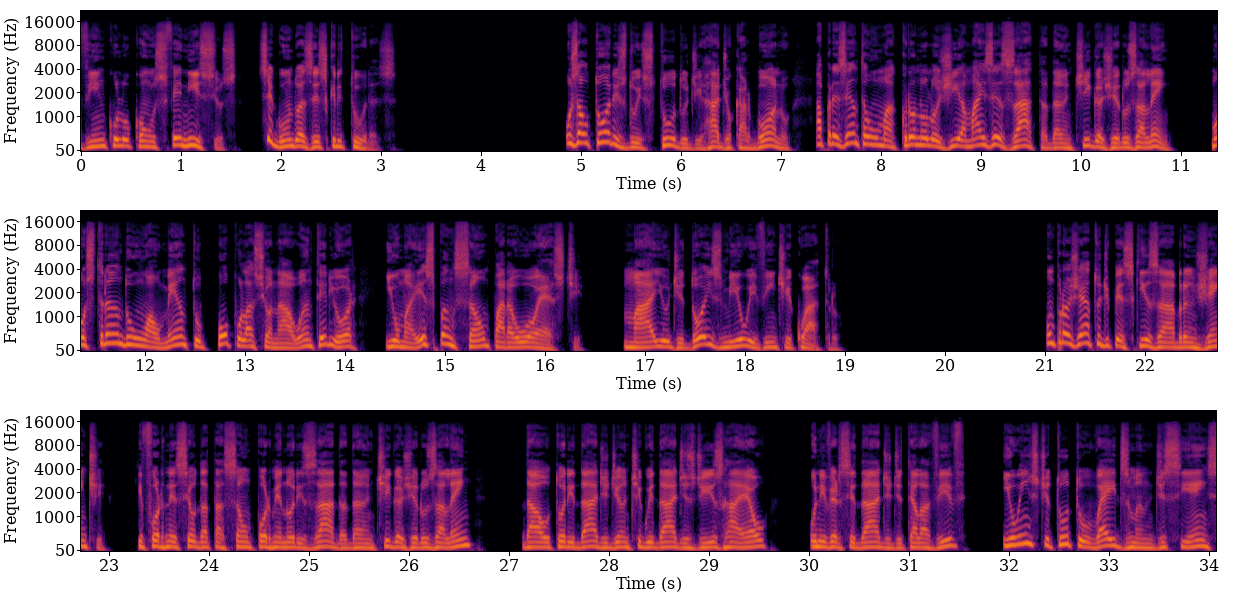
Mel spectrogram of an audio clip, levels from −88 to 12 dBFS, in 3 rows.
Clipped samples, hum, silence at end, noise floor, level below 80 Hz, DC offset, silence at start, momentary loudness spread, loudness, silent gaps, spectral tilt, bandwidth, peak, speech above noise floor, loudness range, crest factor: under 0.1%; none; 0 s; under -90 dBFS; -58 dBFS; under 0.1%; 0 s; 6 LU; -23 LUFS; 3.87-4.77 s, 19.66-20.94 s; -5.5 dB/octave; 16 kHz; -6 dBFS; over 67 dB; 4 LU; 16 dB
